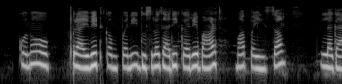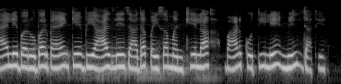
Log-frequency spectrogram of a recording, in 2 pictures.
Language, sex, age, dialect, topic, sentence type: Chhattisgarhi, female, 25-30, Western/Budati/Khatahi, banking, statement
